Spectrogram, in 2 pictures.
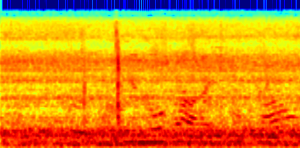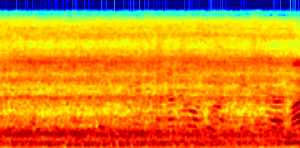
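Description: Faint background voices of several people over a steady, even din, with a couple of small sharp clicks about a second in.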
